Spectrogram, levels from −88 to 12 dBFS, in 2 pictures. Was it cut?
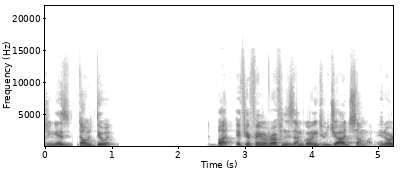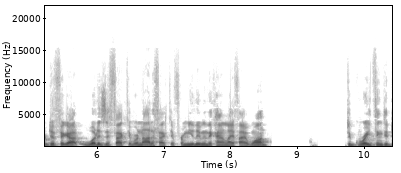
no; 0 cuts

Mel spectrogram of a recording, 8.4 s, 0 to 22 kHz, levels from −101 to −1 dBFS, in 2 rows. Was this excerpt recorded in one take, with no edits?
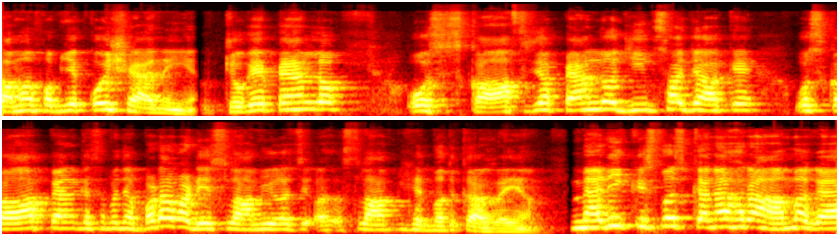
no; 2 cuts; at 1.1 s, 6.9 s

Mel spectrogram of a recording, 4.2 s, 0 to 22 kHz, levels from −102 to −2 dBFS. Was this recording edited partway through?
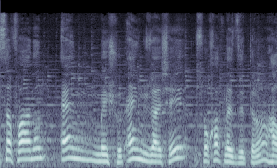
no; 0 cuts

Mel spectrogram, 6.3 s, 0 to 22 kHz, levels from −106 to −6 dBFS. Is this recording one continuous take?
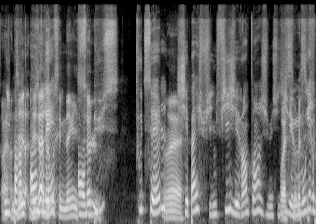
yes; 0 cuts

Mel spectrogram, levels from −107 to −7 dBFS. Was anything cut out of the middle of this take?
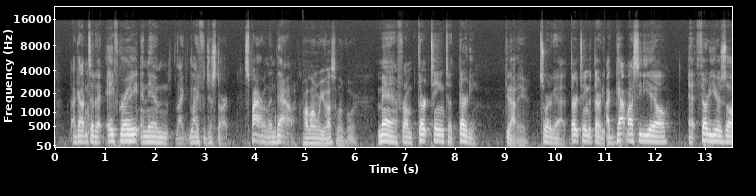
yes; 3 cuts; at 1.7 s, 4.9 s, 11.0 s

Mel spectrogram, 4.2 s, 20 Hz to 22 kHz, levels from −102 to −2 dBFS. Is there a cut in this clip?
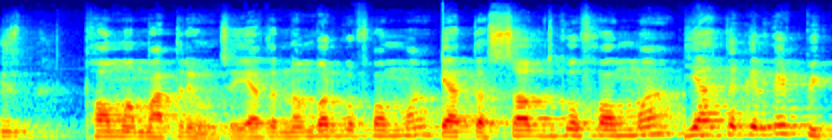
yes; 2 cuts; at 2.1 s, 3.4 s

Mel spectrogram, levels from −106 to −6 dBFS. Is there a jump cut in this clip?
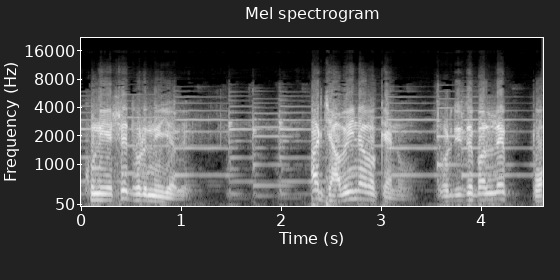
no; 0 cuts

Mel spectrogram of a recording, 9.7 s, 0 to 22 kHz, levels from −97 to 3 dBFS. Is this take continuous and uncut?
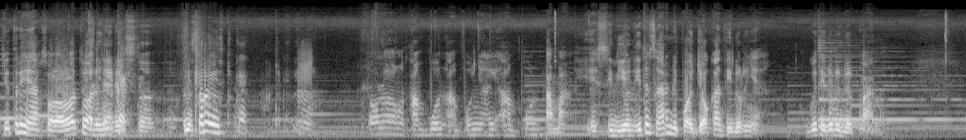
no; 1 cut; at 5.4 s

